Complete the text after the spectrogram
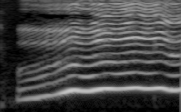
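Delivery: high, drawn-out ghostly ooh; a long, high mock-ghost wail; spooky ghost ooh. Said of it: "be gold and be like".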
